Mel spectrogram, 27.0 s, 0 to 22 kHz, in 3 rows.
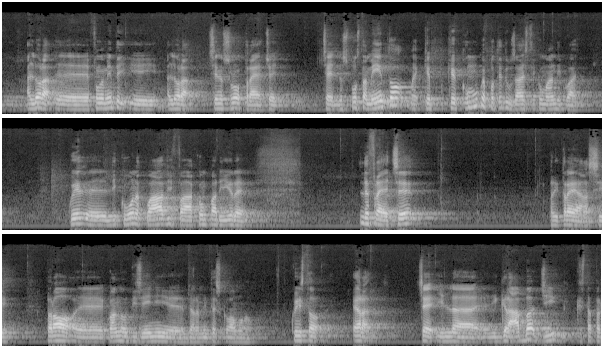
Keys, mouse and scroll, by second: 0.5 KP_7, 8.4-11.5 drag, 12.5-15.8 drag, 15.8-17.2 middle drag, 17.2-19.5 drag, 19.0-19.5 scroll down 2, 19.5-22.8 middle drag, 22.8-26.9 drag.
